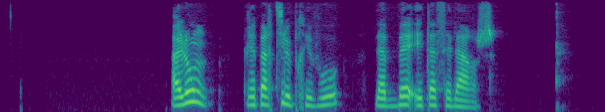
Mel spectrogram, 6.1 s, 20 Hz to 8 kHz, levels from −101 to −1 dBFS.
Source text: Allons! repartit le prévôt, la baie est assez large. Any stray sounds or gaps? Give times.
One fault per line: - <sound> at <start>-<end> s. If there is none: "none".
none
